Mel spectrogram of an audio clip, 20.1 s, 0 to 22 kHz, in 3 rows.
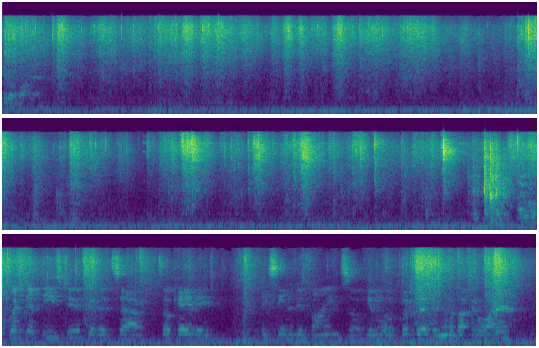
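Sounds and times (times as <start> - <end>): plastic sleeves crinkling: 0.0 - 20.0
steady low hum: 0.0 - 20.0.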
